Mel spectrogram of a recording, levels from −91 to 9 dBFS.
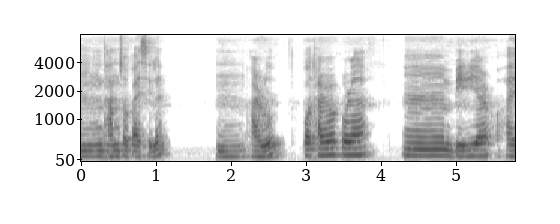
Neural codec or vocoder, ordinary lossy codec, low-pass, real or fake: none; none; none; real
